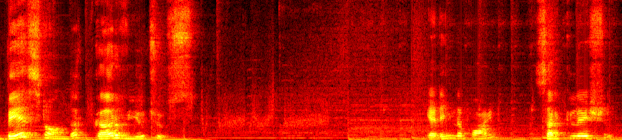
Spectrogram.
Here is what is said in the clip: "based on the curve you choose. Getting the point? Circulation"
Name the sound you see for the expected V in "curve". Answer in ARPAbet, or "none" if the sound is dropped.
V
